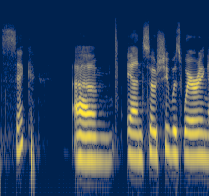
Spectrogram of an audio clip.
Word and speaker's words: Sikh: Some people may know it as Sikh, but it's actually correctly pronounced, from what I understand, Sikh.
